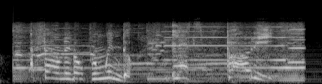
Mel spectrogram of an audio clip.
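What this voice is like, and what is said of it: Cool guy jive-talk character voice. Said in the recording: “A cool guy accent?... sort of a jive speak”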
